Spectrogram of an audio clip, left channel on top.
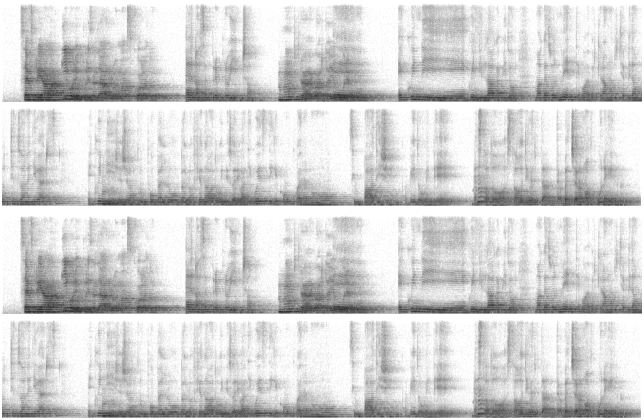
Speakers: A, on the right (about 30°); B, on the left (about 75°).
A: Sempre
B: Sì.
A: a Tivoli oppure sei andata a Roma a scuola tu?
B: Eh no, sempre in provincia.
A: Mhm, Eh, guarda, io
B: E,
A: pure.
B: e quindi, quindi là, capito, ma casualmente poi, perché eravamo tutti, abitavamo tutti in zone diverse, e quindi
A: Mhm,
B: cioè, c'era un gruppo bello, bello affiatato, quindi sono arrivati questi che comunque erano simpatici, capito? Quindi è
A: mhm.
B: stato, è stato divertente. Vabbè, c'erano alcune che mm,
